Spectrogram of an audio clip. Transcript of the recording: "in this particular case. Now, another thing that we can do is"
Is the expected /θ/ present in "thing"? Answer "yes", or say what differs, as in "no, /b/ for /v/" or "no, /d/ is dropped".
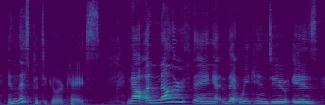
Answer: yes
